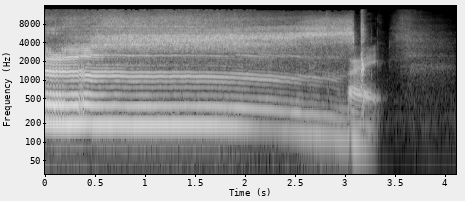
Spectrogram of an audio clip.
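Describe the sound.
A person practicing chainsaw sounds imitates a chainsaw with a loud, buzzing, growling voice held steadily for about three seconds, then cuts off abruptly, followed by a short breathy exhale.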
